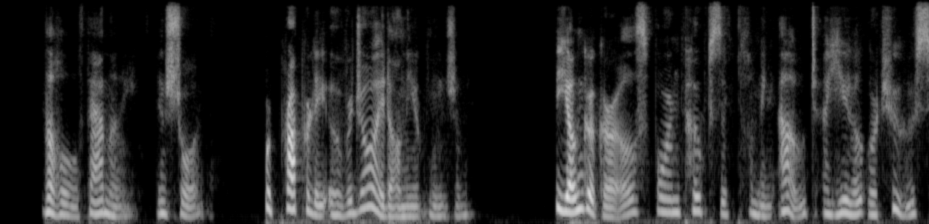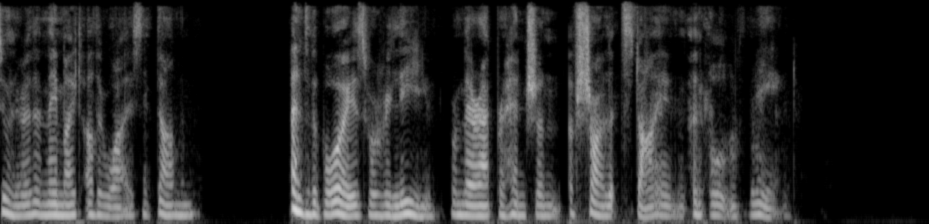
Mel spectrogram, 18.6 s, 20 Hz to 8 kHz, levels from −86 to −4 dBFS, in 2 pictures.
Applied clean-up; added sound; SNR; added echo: neural mask model DeepFilterNet 3.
